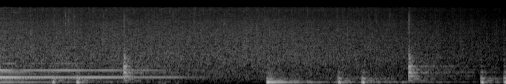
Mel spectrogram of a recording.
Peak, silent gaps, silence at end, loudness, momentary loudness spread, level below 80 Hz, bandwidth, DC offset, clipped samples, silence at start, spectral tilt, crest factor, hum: -14 dBFS; none; 0 s; -32 LUFS; 8 LU; -54 dBFS; 15.5 kHz; under 0.1%; under 0.1%; 0 s; -4.5 dB/octave; 18 dB; none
